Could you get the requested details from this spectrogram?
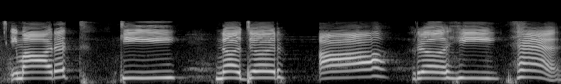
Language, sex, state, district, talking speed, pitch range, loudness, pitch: Hindi, female, Punjab, Fazilka, 65 wpm, 285-320 Hz, -14 LUFS, 300 Hz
